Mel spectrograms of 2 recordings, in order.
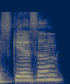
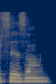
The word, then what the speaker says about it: schism: If you say schism, there are two pronunciations. Check your dictionary, I promise. I just prefer schism. I don't know, that's just me. But they're both correct.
